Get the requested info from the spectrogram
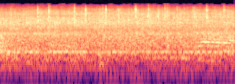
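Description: Model train running on a layout: light, rapid clicking of small wheels over the track with a small electric motor's running, against a steady hum and background noise.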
